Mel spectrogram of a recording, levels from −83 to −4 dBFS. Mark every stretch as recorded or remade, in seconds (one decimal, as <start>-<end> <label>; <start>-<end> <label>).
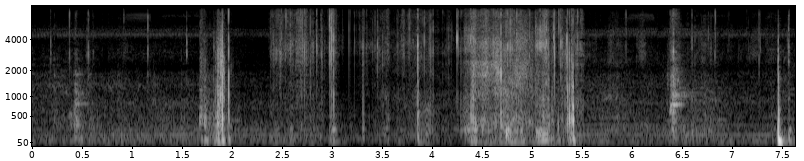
0.0-2.9 recorded; 2.9-3.4 remade; 3.4-4.0 recorded; 4.0-4.8 remade; 4.8-7.6 recorded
